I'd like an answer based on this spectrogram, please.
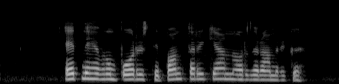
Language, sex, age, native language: Icelandic, female, 30-39, Icelandic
